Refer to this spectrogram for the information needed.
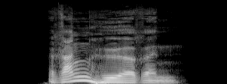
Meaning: inflection of ranghoch: 1. strong genitive masculine/neuter singular comparative degree 2. weak/mixed genitive/dative all-gender singular comparative degree
- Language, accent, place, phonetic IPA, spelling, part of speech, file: German, Germany, Berlin, [ˈʁaŋˌhøːəʁən], ranghöheren, adjective, De-ranghöheren.ogg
